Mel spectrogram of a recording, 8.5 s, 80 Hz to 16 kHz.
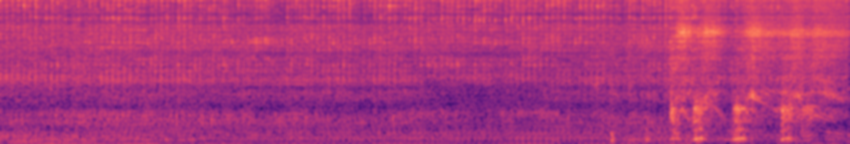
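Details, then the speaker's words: Husqvarna 136 chainsaw, warmed up after a no-start check found no water in the fuel: a steady, even two-stroke buzz holding speed, then a few sharp throttle blips near the end; it runs cleanly and sounds normal. "Ja, då ska jag köra den lite varm bara innan jag barterar med grejer runt om hela vären."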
